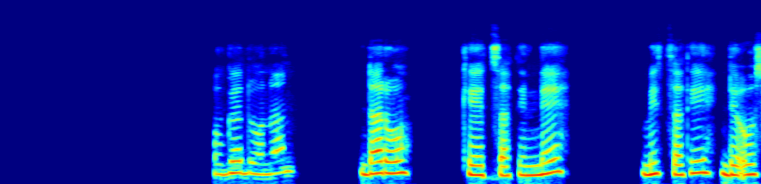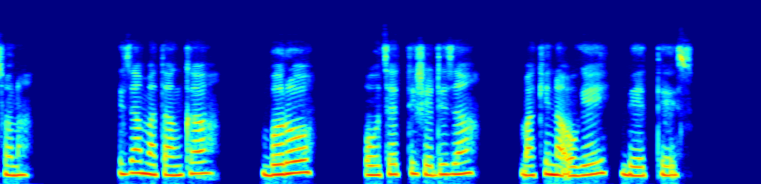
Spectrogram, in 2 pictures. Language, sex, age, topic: Gamo, female, 18-24, government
